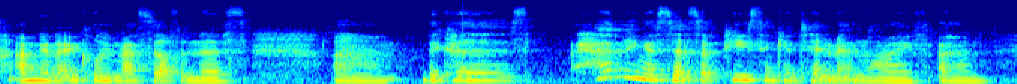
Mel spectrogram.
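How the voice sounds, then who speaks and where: A quiet woman at a moderate pace with ordinary pitch variation, audible room echo, and noticeable background noise. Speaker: blogger. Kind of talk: casual vlog talk. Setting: home kitchen. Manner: talking low, quiet.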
